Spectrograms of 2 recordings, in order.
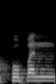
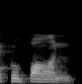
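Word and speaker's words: coupon: फिर से बताने जा रहा हूं, कूपन का जमाना गया, अब है कूपन।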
